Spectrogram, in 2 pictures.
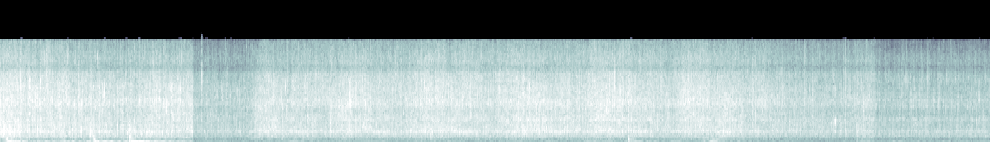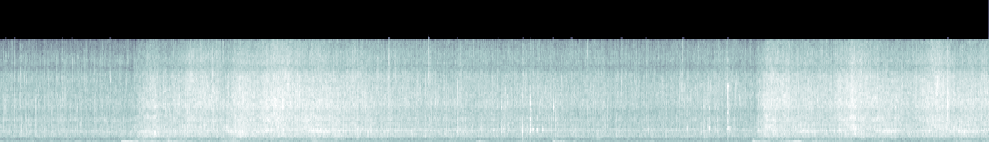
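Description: Chopped tomatoes and onions sizzling in hot oil in a nonstick pan, with a silicone spatula stirring them. The sizzle is steady, growing quieter and louder again a few times.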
